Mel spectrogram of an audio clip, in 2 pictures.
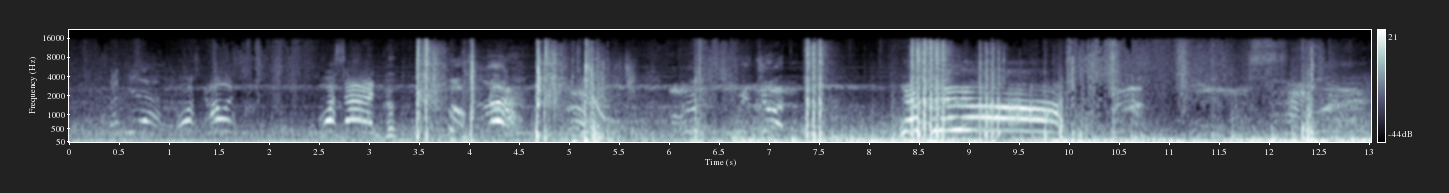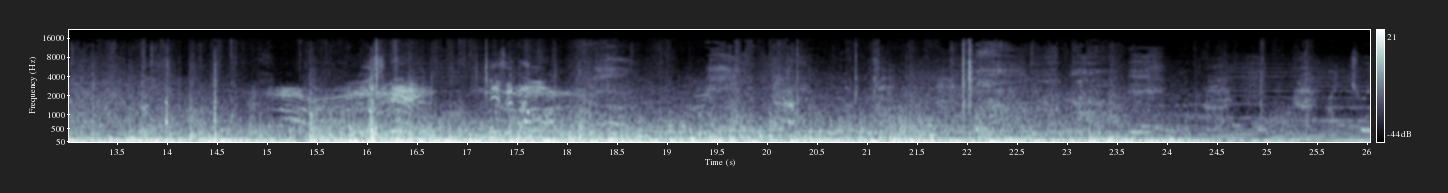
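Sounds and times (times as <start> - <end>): men shouting: 2.5 - 7.4, 8.2 - 13.3, 14.8 - 20.5
single gunshots: 3.4 - 5.5
man yelling: 8.3 - 9.9
low rumble: 9.5 - 24.6.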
